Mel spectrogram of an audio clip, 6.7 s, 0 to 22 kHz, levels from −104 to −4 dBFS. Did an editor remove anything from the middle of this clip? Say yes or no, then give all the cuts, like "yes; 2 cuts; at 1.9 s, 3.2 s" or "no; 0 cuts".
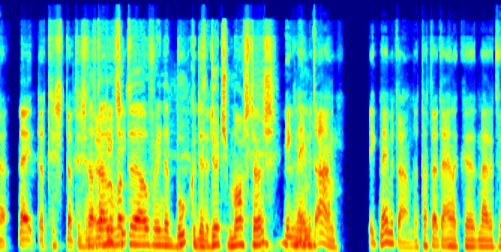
no; 0 cuts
